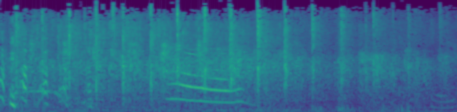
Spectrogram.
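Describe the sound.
Audience applause welcomes a lecture speaker to the stage: dense, steady clapping for several seconds, with a voice briefly audible over the clapping.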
